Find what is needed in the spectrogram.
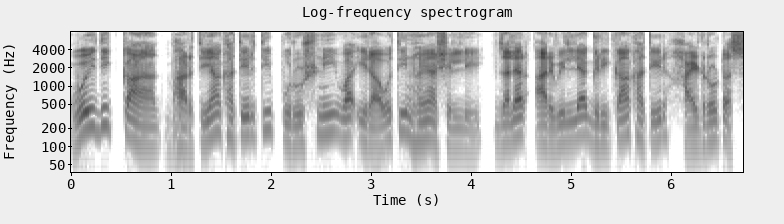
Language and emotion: Goan Konkani, neutral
